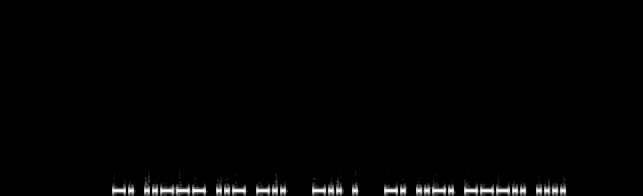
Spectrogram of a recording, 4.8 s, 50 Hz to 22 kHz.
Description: Morse code, heard as a keyed tone, about 40 wpm, 700 Hz. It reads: N2UD DE NF8H
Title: USA Callsign DE Callsign - 4 Characters - 40wpm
